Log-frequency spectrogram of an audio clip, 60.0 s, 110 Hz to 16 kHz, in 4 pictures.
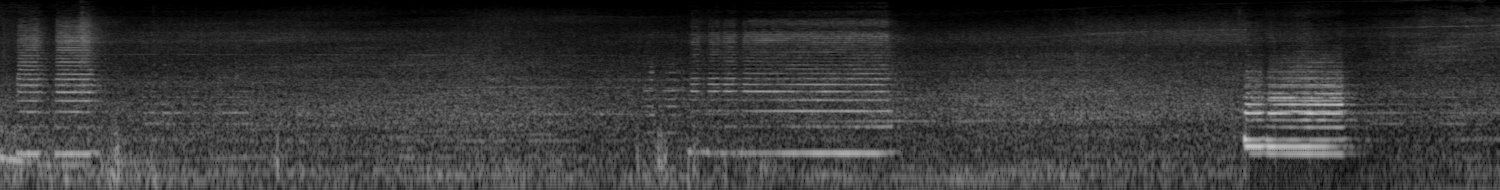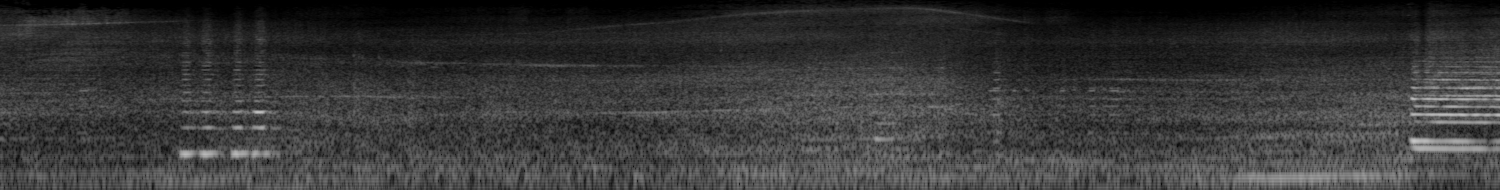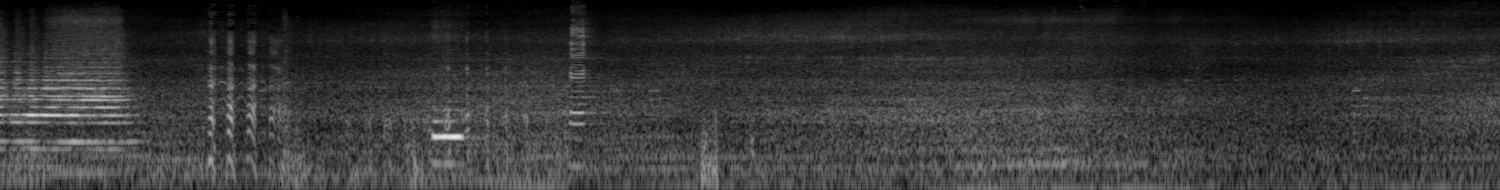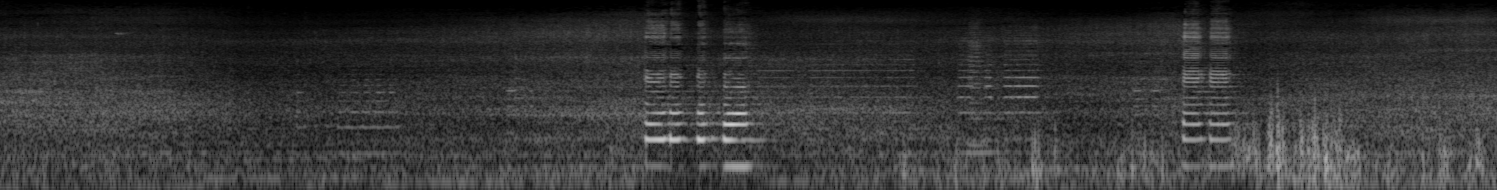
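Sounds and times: truck air horn: 0.0 - 2.8, 6.3 - 9.1, 12.4 - 17.9, 23.5 - 26.5, 29.0 - 31.6, 34.3 - 34.9, 35.6 - 36.8, 47.9 - 49.2, 50.0 - 50.6, 51.4 - 55.6, 56.3 - 57.6
diesel trucks passing: 0.0 - 59.9.

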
